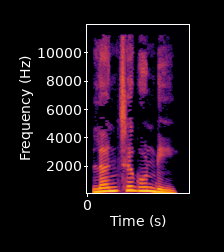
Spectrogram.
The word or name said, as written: ಲಂಚಗುಂಡಿ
